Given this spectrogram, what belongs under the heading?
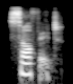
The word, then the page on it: soffit: Indian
